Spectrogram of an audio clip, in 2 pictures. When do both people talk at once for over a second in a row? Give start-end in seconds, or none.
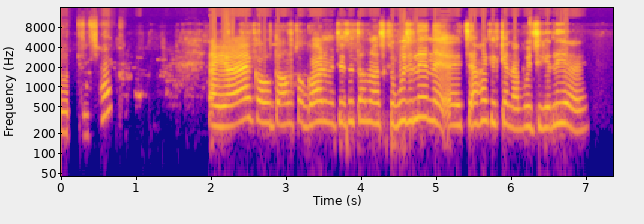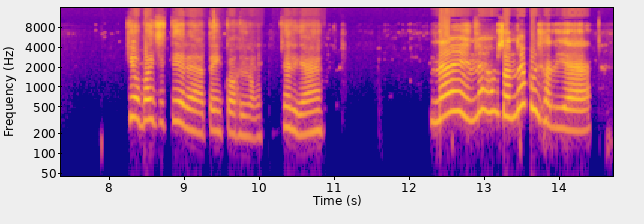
none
